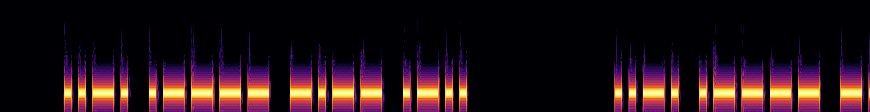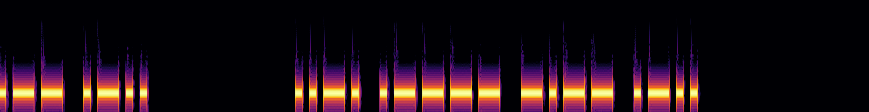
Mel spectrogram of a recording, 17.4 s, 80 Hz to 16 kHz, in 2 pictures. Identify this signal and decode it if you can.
Morse code, heard as a keyed tone, about 17 wpm, 700 Hz. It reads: F1YL F1YL F1YL
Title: DXCC-100 Call Signs - 4 Characters - Repeated 3x - 17wpm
